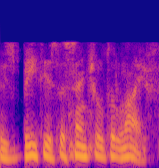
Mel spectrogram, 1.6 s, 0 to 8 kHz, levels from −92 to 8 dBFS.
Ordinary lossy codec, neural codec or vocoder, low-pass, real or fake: AAC, 16 kbps; none; 7.2 kHz; real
